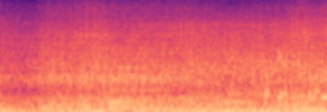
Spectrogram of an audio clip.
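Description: A motorcycle engine with a mechanical fault idles steadily and close by, a constant low rumble running the whole time, with people talking over it.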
